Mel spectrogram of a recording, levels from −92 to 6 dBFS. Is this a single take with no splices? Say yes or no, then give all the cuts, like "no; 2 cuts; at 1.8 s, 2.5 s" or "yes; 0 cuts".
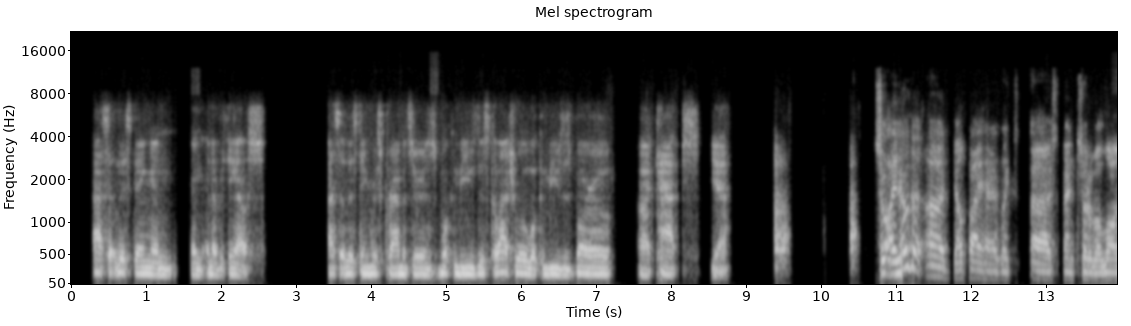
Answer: yes; 0 cuts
